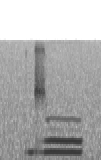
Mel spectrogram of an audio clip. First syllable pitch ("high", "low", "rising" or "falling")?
high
